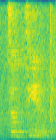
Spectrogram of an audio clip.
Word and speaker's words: Tzotzil: And I don't know how to pronounce this, but I'll give it a shot. Tzotzil? Tzotzil.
